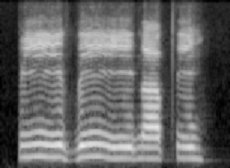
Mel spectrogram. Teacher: jadi huruf H-nya kita matikan atau kita sukunkan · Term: wakof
